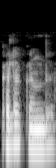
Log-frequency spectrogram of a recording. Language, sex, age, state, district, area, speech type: Marathi, male, 18-30, Maharashtra, Hingoli, urban, spontaneous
